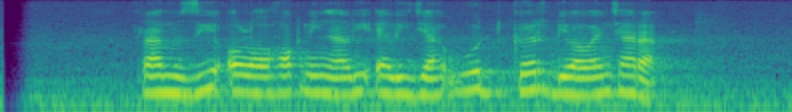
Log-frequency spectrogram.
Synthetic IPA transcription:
ramziʔɔlɔɦɔk̚niŋaliʔɛlid͡ʒawud̚kɨrdiwawaɲt͡ʃaɾa

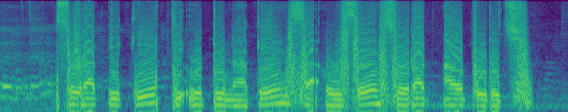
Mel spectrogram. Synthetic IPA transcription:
suɾat̪̚ikid̪̥i̤ʔud̪̥ṳnakesa̰ʔusesuɾat̪̚alb̥uɾʊt͡ʃ

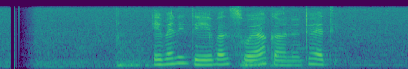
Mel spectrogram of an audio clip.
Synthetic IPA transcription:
eʋænid̪eːʋalsojaːɡaːnəʈəæt̪i̥

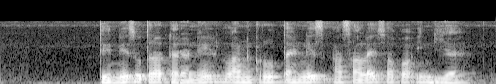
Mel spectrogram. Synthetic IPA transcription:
d̪̥e̤nɪsut̪ɾad̪̥a̤ɾanelankɾut̪ɛhnɪsasalesɔkɔʔind̪ia

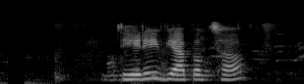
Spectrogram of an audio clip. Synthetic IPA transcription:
d̪ʱeɾʌjbjapʌk̚t͡sʰʌ

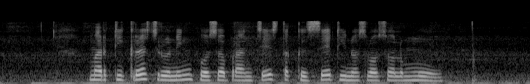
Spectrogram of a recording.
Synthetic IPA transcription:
mərd̪̥i̤ɡ̥ɾad̥ʒ̥ɾonɪŋb̥ɔ̤sɔpɾaɲt͡ʃɪst̪əɡ̥ə̤sed̪̥i̤nɔslɔsɔləmu

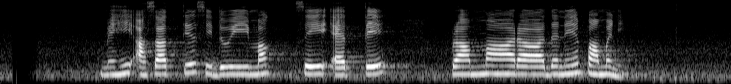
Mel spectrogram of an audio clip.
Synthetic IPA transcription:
meɦiʔasat̪jəsid̪uʋiːmak̚seːʔæt̪ːe | bramːaːɾaːd̪ənəjəpaməni

